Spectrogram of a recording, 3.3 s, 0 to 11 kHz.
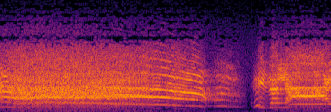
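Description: A woman screams in the 1935 film Bride of Frankenstein, a loud, sustained high-pitched shriek that wavers downward, breaks off briefly and then resumes.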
